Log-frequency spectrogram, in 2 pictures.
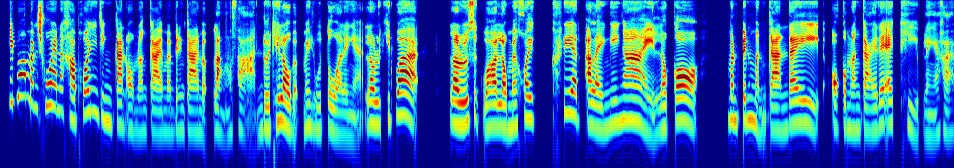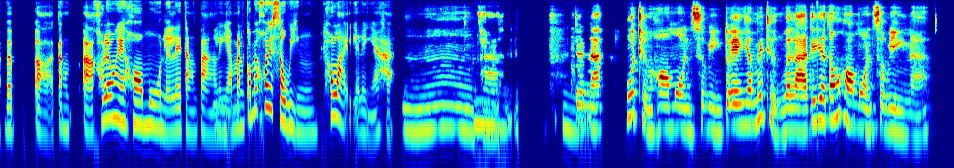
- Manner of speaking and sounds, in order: none
- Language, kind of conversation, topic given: Thai, unstructured, คุณคิดว่าการออกกำลังกายช่วยเปลี่ยนแปลงชีวิตคุณอย่างไร?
